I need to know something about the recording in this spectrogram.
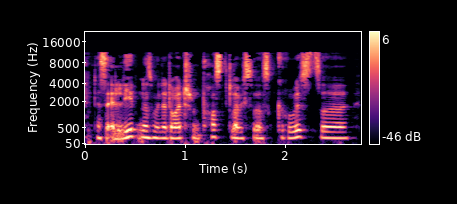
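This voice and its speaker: Woman photographer, guest. Quick, somewhat low voice, husky. Animated storyteller. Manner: animated, quotes her own thoughts, many restarts. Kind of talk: conversational storytelling.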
